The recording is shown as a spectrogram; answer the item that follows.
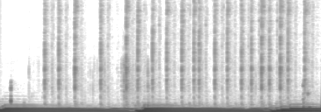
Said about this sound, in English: I can't really type while I'm talking.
